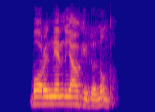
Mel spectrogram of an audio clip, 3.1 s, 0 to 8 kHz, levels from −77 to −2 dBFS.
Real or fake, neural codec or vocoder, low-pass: fake; codec, 16 kHz, 1 kbps, X-Codec, HuBERT features, trained on LibriSpeech; 7.2 kHz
